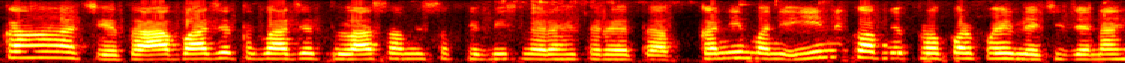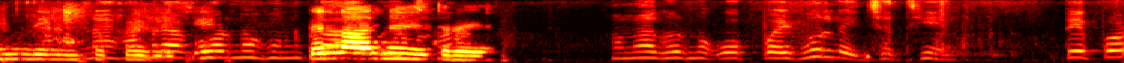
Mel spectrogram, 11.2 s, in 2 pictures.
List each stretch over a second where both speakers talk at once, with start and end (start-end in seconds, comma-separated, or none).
6.1-8.0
